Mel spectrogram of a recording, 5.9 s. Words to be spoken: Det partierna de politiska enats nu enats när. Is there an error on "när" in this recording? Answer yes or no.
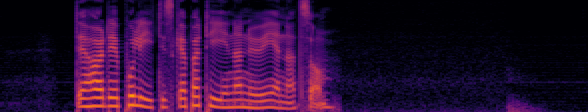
yes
